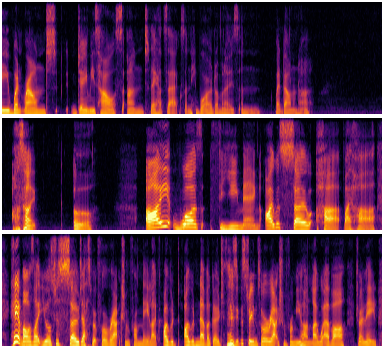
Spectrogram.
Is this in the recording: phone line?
no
